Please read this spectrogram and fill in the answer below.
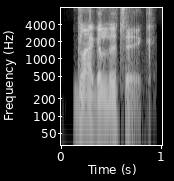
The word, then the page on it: Glagolitic: British English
